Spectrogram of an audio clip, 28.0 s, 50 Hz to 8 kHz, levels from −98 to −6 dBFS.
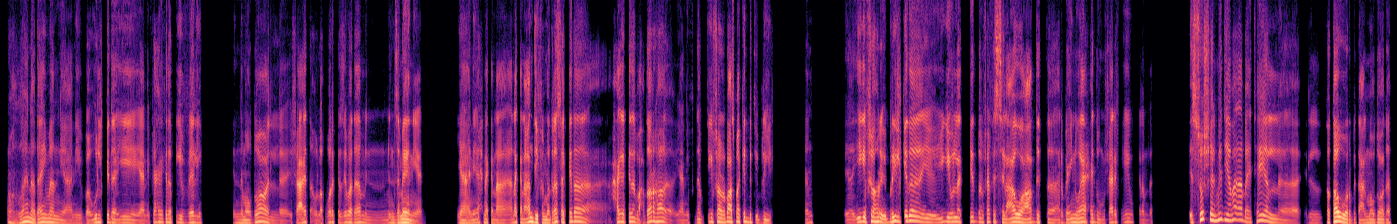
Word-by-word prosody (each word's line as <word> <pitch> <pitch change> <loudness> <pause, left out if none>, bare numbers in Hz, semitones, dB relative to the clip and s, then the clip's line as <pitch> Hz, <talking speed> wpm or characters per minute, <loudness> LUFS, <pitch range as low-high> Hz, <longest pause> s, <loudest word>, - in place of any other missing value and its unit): والله 115 +4 -2
أنا 140 -6 +2
دايمًا 130 +3 +1
يعني 95 -4 -7
باقول 100 +6 -3
كده 125 -2 0
إيه، 105 -3 -4
يعني 95 0 -5
في 130 - -5
حاجة 135 0 -2
كده 130 0 -1
بتيجي 120 -1 -5
في 105 - -15
بالي 115 -1 -2 0.6
إن 105 0 -7
موضوع 130 +9 0
الإشاعات 100 +4 -2
أو 100 - -13
الأخبار 110 +6 -5
الكاذبة 120 0 -3
ده 120 +2 -1
من 100 -4 -12
من 105 +1 -6
زمان 110 -1 +4
يعني، 85 +1 -6 0.7
يعني 100 +2 -2
إحنا 120 +1 -3
كان 105 -2 -5
ع 95 0 -2
أنا 125 +4 +1
كان 120 -1 -3
عندي 135 +1 +5
في - - -11
المدرسة 120 +5 +2
كده 150 -7 +1 0.4
حاجة 140 +1 +2
كده 150 -1 +1
باحضرها، 150 0 0
يعني 100 -1 -12
ف - - -28
لما 115 0 -5
بتيجي 140 +7 -5
في - - -8
شهر 145 -2 +4
4 145 +3 +4
اسمها 145 +2 +2
كدبة 135 -1 -1
إبريل، 105 -3 -5 0.6
تمام، 110 +3 -11 0.7
ي - - -11
ييجي 130 +8 +2
في - - -5
شهر 150 -6 +4
أبريل 150 +7 +3
كده 175 +1 +4
ي - - 0 0.4
ييجي 150 +3 0
يقول 150 +1 +3
لك 145 -4 0
كدبة، 150 -3 -2
مش 130 +2 -7
عارف 140 0 -2
السلعوة 130 +1 +3
عضت 125 +1 -1
40 110 +3 -4
واحد 135 0 0
ومش 105 0 -11
عارف 125 -2 -2
إيه 135 +4 -8
والكلام 105 -7 -15
ده، - - -18 0.8
السوشيال 220 -4 +5
ميديا 210 -2 +2
بقى 210 0 +1
بقت 140 -2 -5
هي 190 -1 +3
ال 125 -7 -1 0.6
التطوّر 115 +7 +3
بتاع 105 -1 -6
الموضوع 110 +2 -3
ده، 100 -2 -6
120 Hz, 175 wpm, -23 LUFS, 105-140 Hz, 0.8 s, عندي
